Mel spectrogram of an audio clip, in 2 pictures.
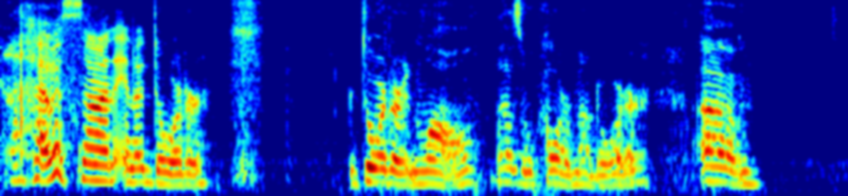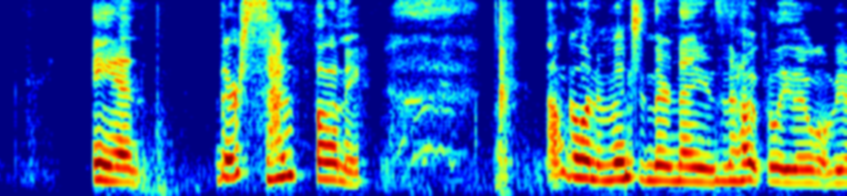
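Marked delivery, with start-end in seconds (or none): none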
